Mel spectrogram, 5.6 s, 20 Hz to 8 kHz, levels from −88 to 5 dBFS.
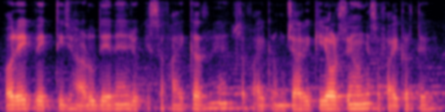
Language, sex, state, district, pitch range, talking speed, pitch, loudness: Hindi, male, Bihar, Begusarai, 105-120 Hz, 235 wpm, 110 Hz, -20 LUFS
